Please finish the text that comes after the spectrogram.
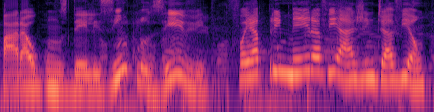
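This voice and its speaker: Female news voice-over, even and measured. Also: fairly high pitch, soft background music. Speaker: narrator. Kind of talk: scripted news narration.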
